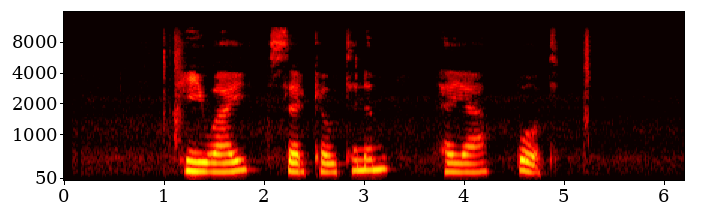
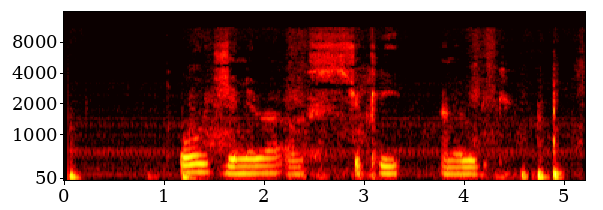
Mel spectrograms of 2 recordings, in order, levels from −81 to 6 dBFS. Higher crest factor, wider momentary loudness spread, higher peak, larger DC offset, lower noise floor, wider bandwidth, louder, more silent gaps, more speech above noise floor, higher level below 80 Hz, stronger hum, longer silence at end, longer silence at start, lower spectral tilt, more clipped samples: second, 18 dB vs 24 dB; about the same, 17 LU vs 17 LU; second, -8 dBFS vs -2 dBFS; neither; first, -67 dBFS vs -58 dBFS; about the same, 11.5 kHz vs 11.5 kHz; about the same, -25 LUFS vs -24 LUFS; neither; first, 44 dB vs 34 dB; second, -78 dBFS vs -36 dBFS; neither; first, 0.95 s vs 0.2 s; first, 1.1 s vs 0.05 s; about the same, -6 dB/octave vs -7 dB/octave; neither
